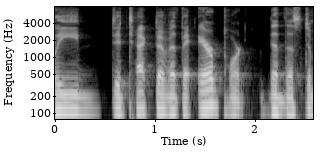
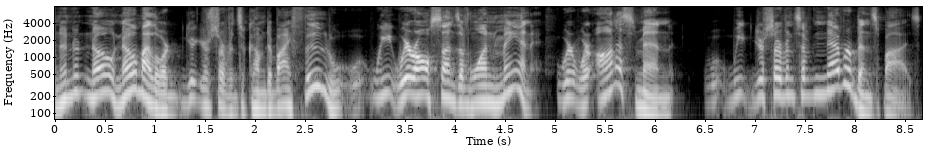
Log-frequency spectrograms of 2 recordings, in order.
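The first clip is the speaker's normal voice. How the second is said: higher, rushed panicky denial; pleading brothers; 6 semitones higher than usual. Retold or imitated. Brothers protesting to Joseph, higher and panicky. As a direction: protest your innocence, flustered.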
